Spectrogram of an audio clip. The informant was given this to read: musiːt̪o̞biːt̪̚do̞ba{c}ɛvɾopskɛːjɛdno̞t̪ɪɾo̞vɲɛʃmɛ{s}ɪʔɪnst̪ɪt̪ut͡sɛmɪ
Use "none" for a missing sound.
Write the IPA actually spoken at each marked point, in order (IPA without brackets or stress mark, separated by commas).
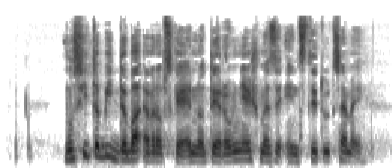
ʔ, z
